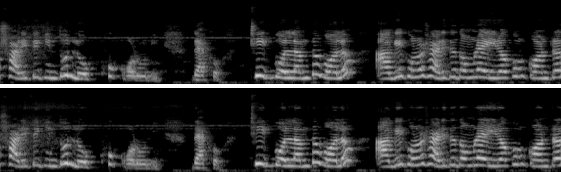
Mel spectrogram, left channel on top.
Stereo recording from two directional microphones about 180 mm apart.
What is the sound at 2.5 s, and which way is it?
A woman's voice, 20° left (ahead or behind).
